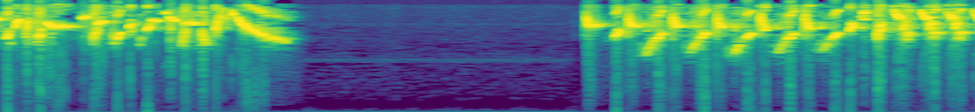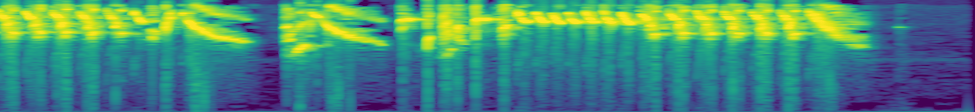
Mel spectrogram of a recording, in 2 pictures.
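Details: European goldfinch, Algeria, Babas forest: three phrases of rapid liquid twittering separated by pauses, high trills mixed with sliding whistles, dense and fast.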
